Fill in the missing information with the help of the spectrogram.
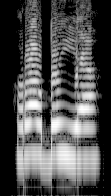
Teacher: بعد بھی حروف تفخیم میں سے ہے تو ہم را کو اور ضاد کو دونوں کو تفخیم سے ادا کریں گے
